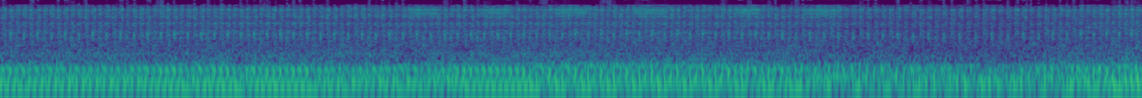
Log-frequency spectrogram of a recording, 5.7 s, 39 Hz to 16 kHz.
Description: 1. Minor Hunting idle when hot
